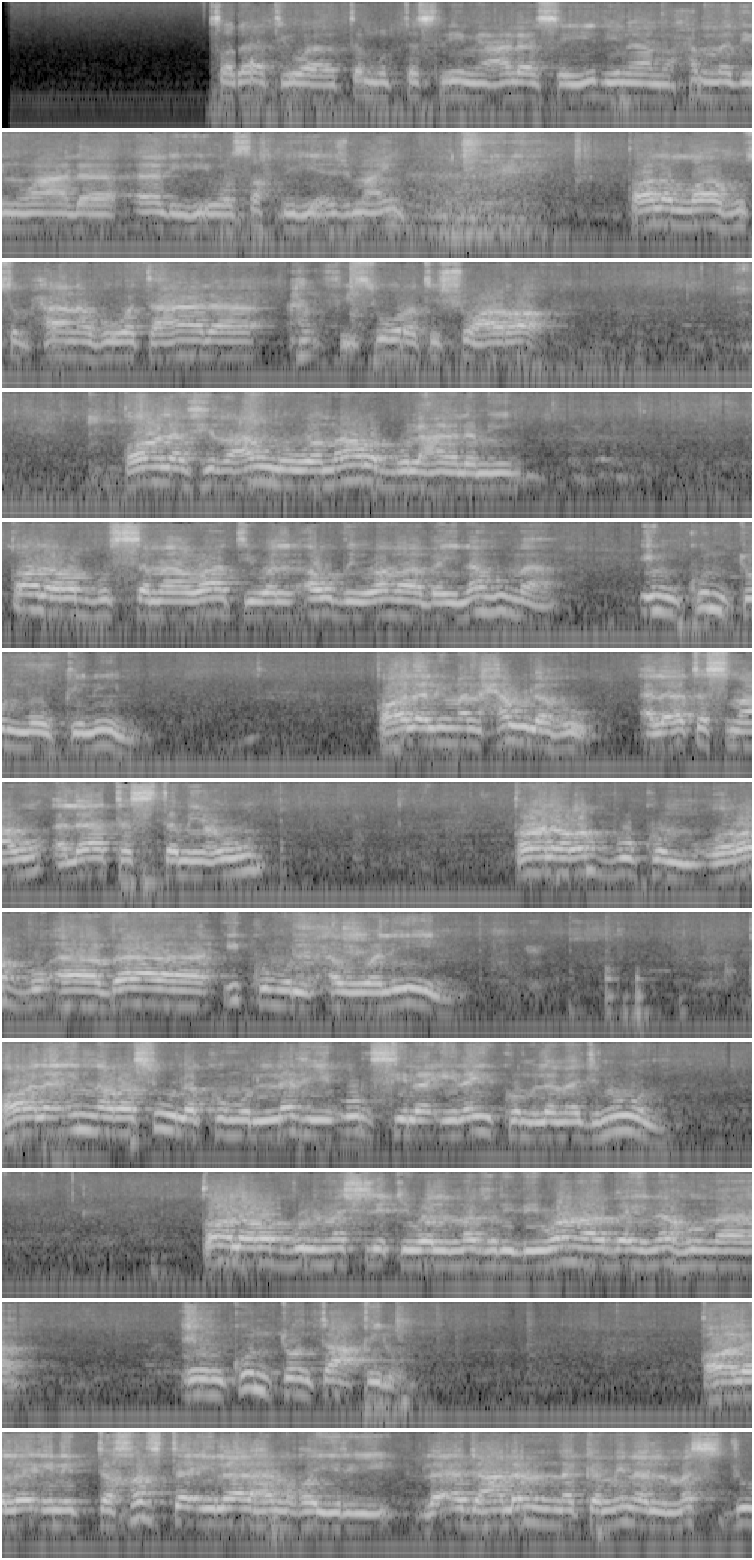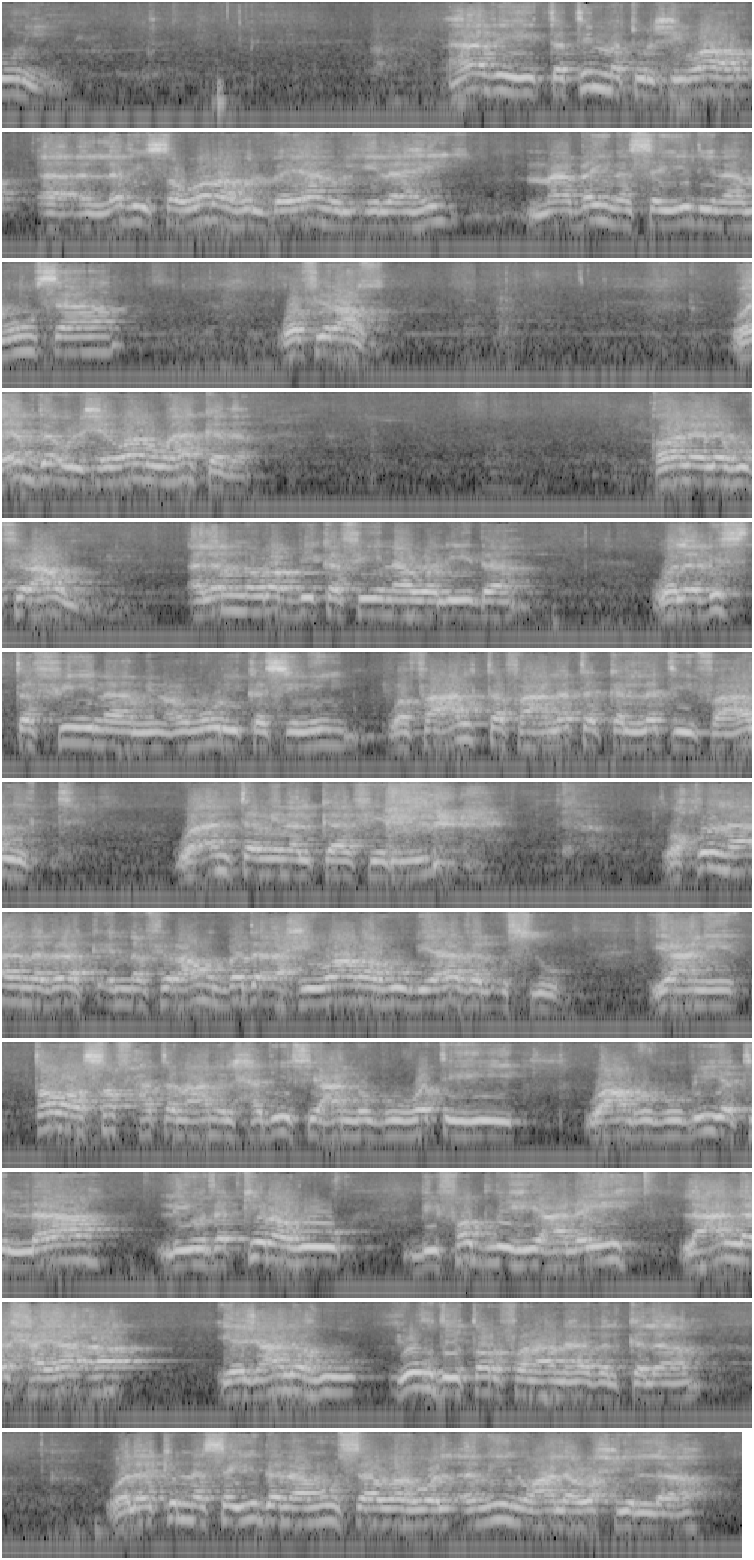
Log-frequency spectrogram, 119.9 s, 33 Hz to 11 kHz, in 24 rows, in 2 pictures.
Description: A MARTYR SCHOLAR: IMAM MUHAMMAD SAEED RAMADAN AL-BOUTI - الدروس العلمية - تفسير القرآن الكريم - تسجيل قديم - الدرس 226: الشعراء 023-029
